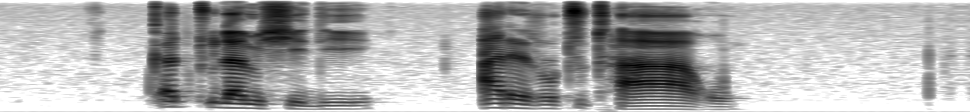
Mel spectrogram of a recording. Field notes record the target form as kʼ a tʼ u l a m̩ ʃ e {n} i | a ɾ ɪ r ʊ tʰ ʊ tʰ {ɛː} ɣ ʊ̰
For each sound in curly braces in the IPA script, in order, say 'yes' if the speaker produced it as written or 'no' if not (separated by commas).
no, no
